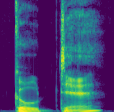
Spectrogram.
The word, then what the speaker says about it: Godin: I actually kind of looked that up because my last video, I was like, how is that even pronounced? And what I found is Godin.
